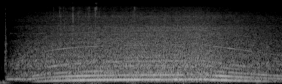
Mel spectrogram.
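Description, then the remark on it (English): A vacuum cleaner whirs steadily, its motor whine holding a sustained pitch that rises slightly and then sags, over a broad rushing noise. No one speaks. “Oh, it's the vacuum again.”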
